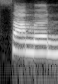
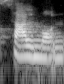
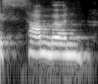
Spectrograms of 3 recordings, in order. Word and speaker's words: salmon: like salmon and it's salmon not Salman ok salmon we don't pronounce the L tuna so tuna tuna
